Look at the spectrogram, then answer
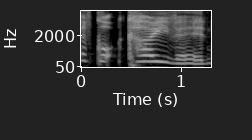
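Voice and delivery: put-on British accent. Trying accents on one phrase, asked to do British, British accent. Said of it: "now do like British".

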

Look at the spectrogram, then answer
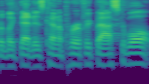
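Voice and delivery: ordinary delivery

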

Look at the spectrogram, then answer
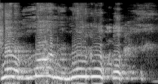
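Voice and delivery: very high-pitched yell at the top of the lungs. Retelling a video where someone yelled out of nowhere: imitating someone yelling. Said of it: "he just yelled at the top of his lungs".

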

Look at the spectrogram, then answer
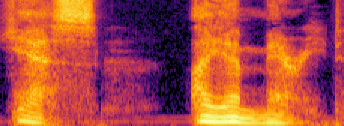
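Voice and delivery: hushed, very slow, drawn-out half-whisper. Reading a story aloud, a character's parting line: half-whispering. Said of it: "she whispered".

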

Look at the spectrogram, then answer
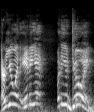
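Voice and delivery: mock very high, shrill, exasperated yell. Imagining what the dispatcher wanted to say to the caller: imitating someone yelling. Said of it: "she wanted to probably yell at the guy".

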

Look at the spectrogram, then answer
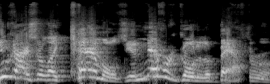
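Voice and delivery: sudden, loud, high blurted outburst. Retelling how a colleague, caught out live on air, blurts out a line: imitating Rossi blurting out. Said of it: "he just blurts out".

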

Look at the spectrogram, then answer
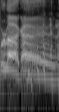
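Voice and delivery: very loud, hard, aggressive delivery. Showing how not to open after a break: hard, aggressive intro. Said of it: "come in all hard and aggressive".

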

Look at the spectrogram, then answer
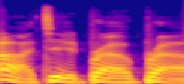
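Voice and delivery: put-on slow, drawn-out Valley Girl delivery. Retelling talking with old friends from the Valley: Valley Girl talk. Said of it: "I still talk like a Valley Girl".

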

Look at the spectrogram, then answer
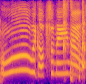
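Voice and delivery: very high-pitched announcer voice. Imitating the other speaker's email intro on his show: imitating a friend's Ricky Gervais-style intro. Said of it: "where you're going".

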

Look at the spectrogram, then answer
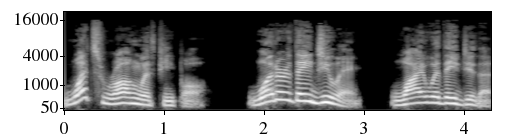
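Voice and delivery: dry, sardonic, sarcastic disbelief. Asking the audience why people pay more for brands: sarcastic. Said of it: "I'm being sarcastic to say what's wrong with them".

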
